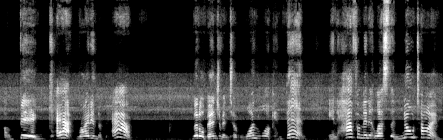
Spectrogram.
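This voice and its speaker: High-voiced woman reading a storybook to children. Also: a little hiss or hum, low-quality recording. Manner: expressive storytelling, drawn-out words and gentle questions to the listener. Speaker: host of a children's read-aloud show. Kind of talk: storybook read-aloud with chatty asides to young listeners.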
